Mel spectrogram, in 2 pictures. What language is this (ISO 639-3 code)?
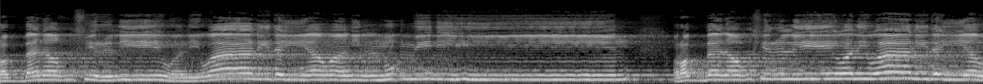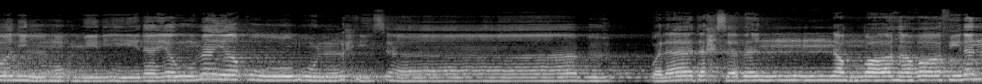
ara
